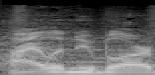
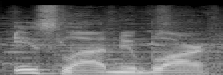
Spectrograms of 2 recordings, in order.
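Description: First: Isla starts with the eye sound of island. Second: Isla does not start like the word island. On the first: This is the newer pronunciation, like the given name. "they'll pronounce it Isla, and if you think island" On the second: This is the usual pronunciation among fans of the original movies. "We usually call it Isla Nublar for fans of the original movies"

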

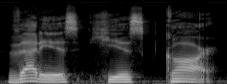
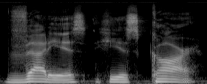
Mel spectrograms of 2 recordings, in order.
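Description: Both takes have the same delivery.

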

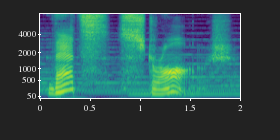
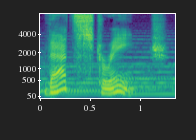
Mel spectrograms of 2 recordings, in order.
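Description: First: It is said with a French-sounding accent. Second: It is said with a plain American accent.

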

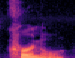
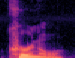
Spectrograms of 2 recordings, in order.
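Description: First: The word is said quickly as one unit. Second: The word is said quickly as one unit.

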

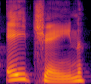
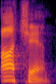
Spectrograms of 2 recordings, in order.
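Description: First: The second syllable sounds like 'chain'. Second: The second syllable does not sound like 'chain'. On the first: The speaker calls it wrong. "Not A-Chain" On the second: The speaker calls it right. "but Achan"

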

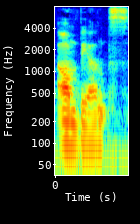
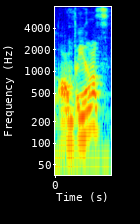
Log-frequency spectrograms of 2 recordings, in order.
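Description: First: The word is said in a toned-down, odd way. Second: The word is said in a comic, exaggerated way. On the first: "That's why I say the word weirdly now, because I'm not saying it right, but not saying it like that" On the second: "He says the word as ambiance. I don't go ambiance"

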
